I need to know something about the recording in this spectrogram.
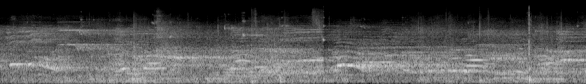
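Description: A ball bounces on the hard floor.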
